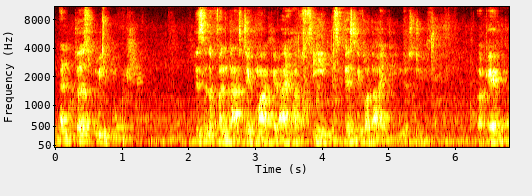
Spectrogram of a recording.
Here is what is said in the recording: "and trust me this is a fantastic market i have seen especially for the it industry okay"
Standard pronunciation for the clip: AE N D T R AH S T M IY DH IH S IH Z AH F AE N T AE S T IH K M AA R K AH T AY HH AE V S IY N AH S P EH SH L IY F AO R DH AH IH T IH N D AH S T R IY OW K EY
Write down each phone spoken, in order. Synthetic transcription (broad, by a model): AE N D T AH S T M IY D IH S IH Z AH F AE N T AE S T IH K M AA R K AH T AY HH AE V S IY N AH S P EH SH L IY F AO R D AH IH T IH N D AH S T R IY OW K EY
